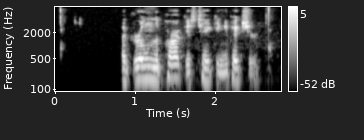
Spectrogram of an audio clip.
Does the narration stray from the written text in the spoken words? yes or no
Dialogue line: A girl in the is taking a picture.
yes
